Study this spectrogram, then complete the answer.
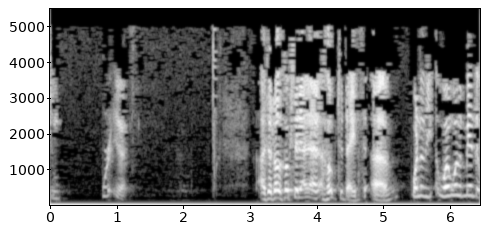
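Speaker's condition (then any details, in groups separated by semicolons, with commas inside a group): Stuttering; lifelong stutter; stuttering amount varies, heavy stuttering greatly lengthens speaking time; repeated words, blocks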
